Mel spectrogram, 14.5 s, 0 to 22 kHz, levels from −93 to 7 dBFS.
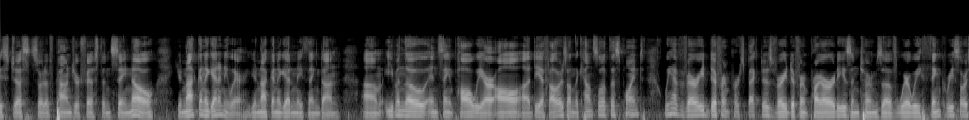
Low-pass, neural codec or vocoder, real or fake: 7.2 kHz; none; real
